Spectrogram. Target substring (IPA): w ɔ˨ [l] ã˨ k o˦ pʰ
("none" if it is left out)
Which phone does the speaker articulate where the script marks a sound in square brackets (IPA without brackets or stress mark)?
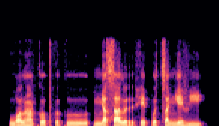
l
